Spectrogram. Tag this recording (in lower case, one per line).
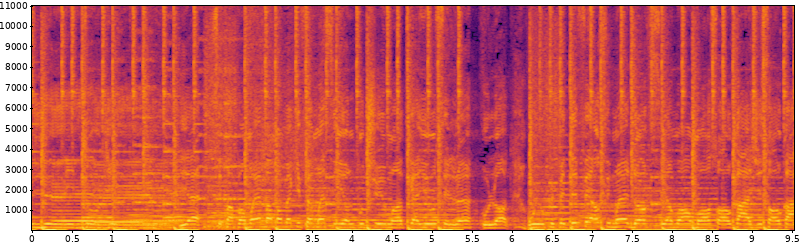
music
